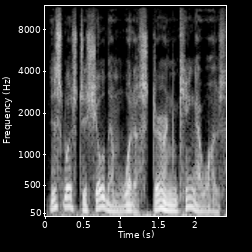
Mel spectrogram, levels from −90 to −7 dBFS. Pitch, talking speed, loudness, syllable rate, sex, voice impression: 105 Hz, 270 wpm, -16 LUFS, 4.8 syllables/s, male, masculine, middle-aged, tensed, powerful, slightly hard, clear, fluent, intellectual, sincere, mature, reassuring, wild, strict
